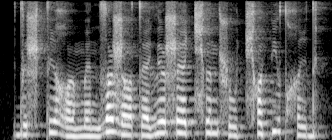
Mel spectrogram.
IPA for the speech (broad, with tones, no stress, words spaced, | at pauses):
di˨ʂ ti˦ʁɵ˨mɛ˨n zʌ˦ʐʌ˨ tɛ˨lʲʌ˦ʂɛ˦ t͡ɕʰɘ˦nʂu˨ t͡ɕʰʌ˦ pʲu˦dχi˨d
